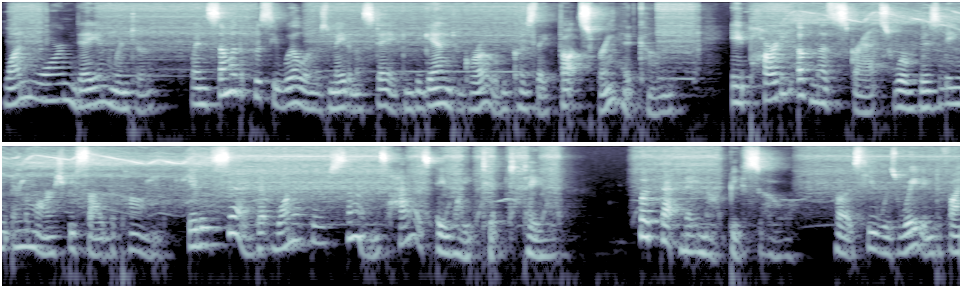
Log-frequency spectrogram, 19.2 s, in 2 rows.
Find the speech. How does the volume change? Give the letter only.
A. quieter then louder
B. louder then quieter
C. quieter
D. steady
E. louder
D.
